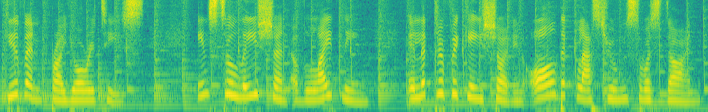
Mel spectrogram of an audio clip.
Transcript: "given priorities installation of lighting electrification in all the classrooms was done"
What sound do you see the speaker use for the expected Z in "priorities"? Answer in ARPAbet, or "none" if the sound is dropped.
S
